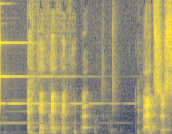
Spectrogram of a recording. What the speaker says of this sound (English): Can I use this bell real quick?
